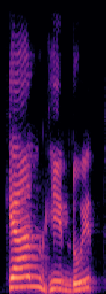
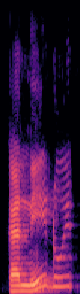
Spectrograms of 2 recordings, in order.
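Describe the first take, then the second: First: The stress falls on the word can. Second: The stress falls on the word he. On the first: "If the stress is on can" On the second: "if the stress uh, falls on the pronoun he"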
